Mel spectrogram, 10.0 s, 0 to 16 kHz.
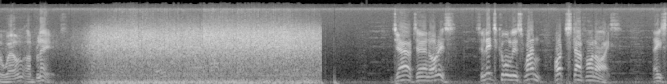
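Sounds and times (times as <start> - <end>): fire roaring: 0.5 - 4.9
low rumble: 1.0 - 4.9.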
